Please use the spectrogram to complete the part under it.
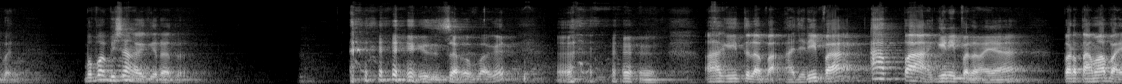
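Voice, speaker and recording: A man's voice: medium pitch, fairly bright tone, a little hiss or hum. A man preaching a sermon in a mosque, talking in a conversational way and often turning to the congregation with questions. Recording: echoey hall reverb.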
